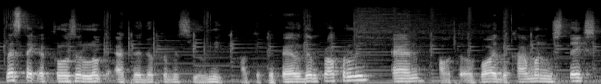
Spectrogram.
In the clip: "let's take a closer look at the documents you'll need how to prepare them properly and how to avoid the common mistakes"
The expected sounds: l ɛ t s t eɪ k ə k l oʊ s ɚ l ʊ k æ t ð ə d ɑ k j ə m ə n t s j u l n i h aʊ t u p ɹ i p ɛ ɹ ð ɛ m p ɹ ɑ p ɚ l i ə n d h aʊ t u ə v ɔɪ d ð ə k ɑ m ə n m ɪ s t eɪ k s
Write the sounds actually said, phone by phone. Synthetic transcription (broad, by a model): l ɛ t s t eɪ k ə k l oʊ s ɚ l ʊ k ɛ t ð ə d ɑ k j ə m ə n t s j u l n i h aʊ t u p ɹ i p ɛ ɹ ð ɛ m p ɹ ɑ p ɚ l i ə n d h aʊ t u ə v ɔɪ d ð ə k ɑ m ə n m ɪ s t eɪ k s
